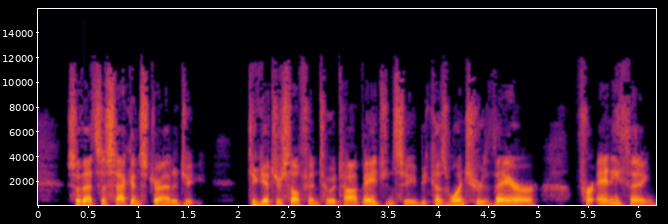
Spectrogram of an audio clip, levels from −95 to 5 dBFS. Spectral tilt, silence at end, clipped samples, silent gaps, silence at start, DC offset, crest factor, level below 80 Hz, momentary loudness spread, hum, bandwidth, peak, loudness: -4 dB/octave; 0 s; under 0.1%; 1.67-1.73 s, 1.97-2.09 s; 0.3 s; under 0.1%; 18 dB; -56 dBFS; 9 LU; none; 12 kHz; 0 dBFS; -18 LUFS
